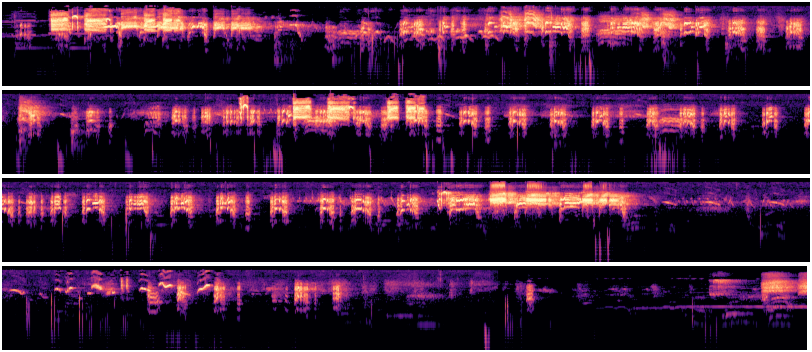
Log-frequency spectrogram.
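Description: Many birds chirping and squawking together in a dense, loud chorus. About two-thirds of the way through it breaks off suddenly to scattered, sparser chirps.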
